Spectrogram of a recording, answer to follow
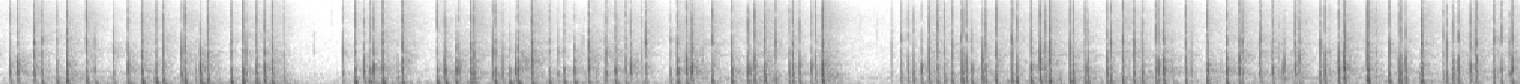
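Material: Faux leather.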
